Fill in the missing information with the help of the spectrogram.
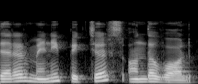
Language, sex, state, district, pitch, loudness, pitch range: English, male, Karnataka, Bangalore, 130 Hz, -15 LUFS, 125-160 Hz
